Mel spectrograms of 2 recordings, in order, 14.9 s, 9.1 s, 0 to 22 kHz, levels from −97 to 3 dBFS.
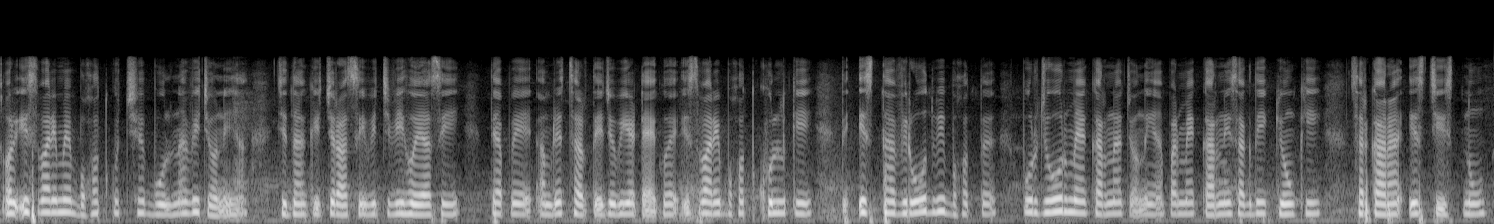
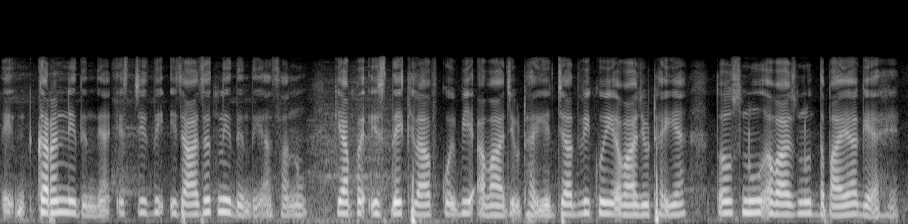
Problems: background sounds at intervals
